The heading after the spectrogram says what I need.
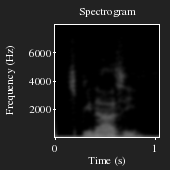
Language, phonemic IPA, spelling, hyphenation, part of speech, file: Dutch, /ˌspiˈnaː.zi/, spinazie, spi‧na‧zie, noun, Nl-spinazie.ogg
- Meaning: 1. spinach (Spinacia oleracea, an edible plant) 2. Malabar spinach (Basella alba)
